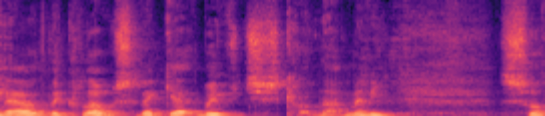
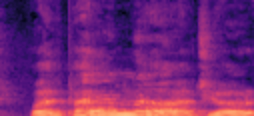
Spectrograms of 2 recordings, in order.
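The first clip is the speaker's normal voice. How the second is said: attempted Irish accent; 2 semitones higher than usual. On a show, trying to perfect an irish accent while reading, attempted irish accent. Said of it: "try and perfect my Irish accent".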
